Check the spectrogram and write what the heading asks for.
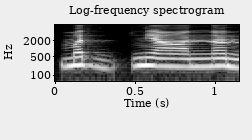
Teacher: मज्ञान म वर आघात अनुस्वाराचा अर्धा न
